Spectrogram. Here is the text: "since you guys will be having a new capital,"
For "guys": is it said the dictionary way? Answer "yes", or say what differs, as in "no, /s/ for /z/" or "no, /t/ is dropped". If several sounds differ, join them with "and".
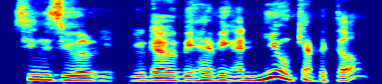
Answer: no, /z/ is dropped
